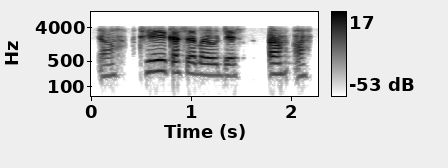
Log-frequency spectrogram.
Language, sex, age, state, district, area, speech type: Assamese, female, 18-30, Assam, Charaideo, urban, conversation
